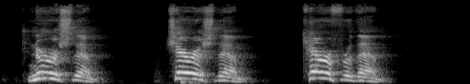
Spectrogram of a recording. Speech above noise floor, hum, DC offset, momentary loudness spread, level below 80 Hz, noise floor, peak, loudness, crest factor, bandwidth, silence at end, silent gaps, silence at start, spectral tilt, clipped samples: 58 dB; none; under 0.1%; 16 LU; -58 dBFS; -75 dBFS; 0 dBFS; -17 LUFS; 18 dB; 18 kHz; 0.85 s; none; 0.3 s; -4 dB/octave; under 0.1%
